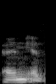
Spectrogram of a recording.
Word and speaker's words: 你: So now we can pronounce it because N is as no, and this one I is as E. So the pronunciation of the first pinyin is ni, but above the vowel we have a tongue, the third tongue, to make ni to be ni.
